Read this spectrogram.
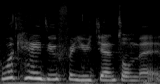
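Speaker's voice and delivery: eager, very kind tone. Retelling Scrooge greeting the visitors: imitating kind Scrooge. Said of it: "Very kind".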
